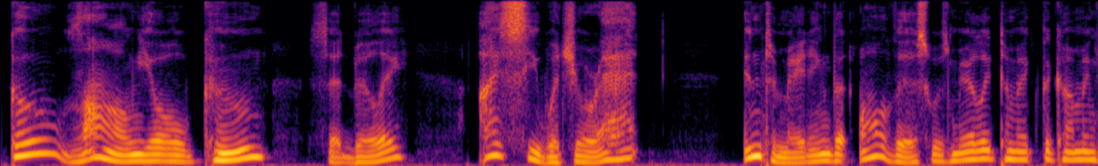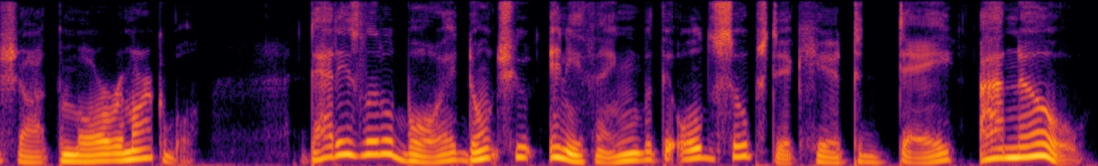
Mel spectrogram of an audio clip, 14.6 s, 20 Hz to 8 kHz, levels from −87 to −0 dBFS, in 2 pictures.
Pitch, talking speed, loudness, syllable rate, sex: 135 Hz, 170 wpm, -20 LUFS, 4.8 syllables/s, male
